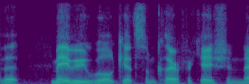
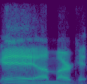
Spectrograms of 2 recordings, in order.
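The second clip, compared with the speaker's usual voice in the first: put-on rough, gruff old-man voice; 4 semitones higher, 3 dB louder than usual. Showing how Mark Hamill sounds when interviewed now, use a gruff old Mark Hamill voice. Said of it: "he's got this kind of gruff, you know, voice".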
